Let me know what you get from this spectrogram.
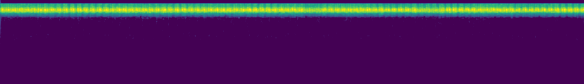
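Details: Stridulating male crickets keep up an unbroken, piercing high trill, a fine rapid pulsing with only slight swells in loudness, no other sounds present.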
